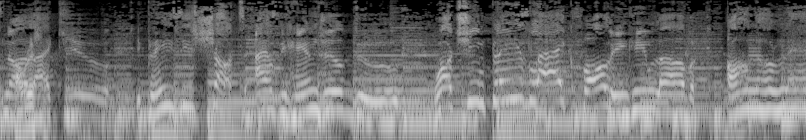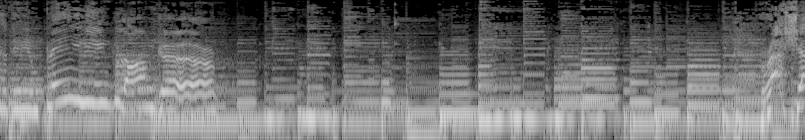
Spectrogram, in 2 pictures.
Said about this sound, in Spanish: bueno, encontré una canción folk mm, dedicada a Roger Federer,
